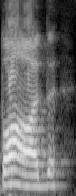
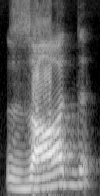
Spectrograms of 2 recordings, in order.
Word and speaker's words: ض: So the counterpart of the letter Dhaad doesn't exist in English, but it's a sound between Z and D. Dhaad, Dhaad. Not Zad, not Dhaad, between these two letters.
